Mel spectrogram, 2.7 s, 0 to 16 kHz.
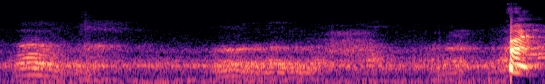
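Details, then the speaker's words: Adult having a sneezing attack in the morning: quiet room noise and faint voices, then one sharp, explosive sneeze near the end. "Can't stop seizing. Wow. Payton woke up again at 6:00 this morning. I think I'm having a sneezing attack, guys."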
